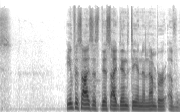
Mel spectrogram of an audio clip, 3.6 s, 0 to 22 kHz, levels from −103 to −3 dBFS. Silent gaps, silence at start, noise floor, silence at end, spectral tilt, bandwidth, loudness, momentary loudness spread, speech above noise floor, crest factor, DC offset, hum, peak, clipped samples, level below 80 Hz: none; 0 s; -77 dBFS; 0 s; -5 dB/octave; 17.5 kHz; -31 LUFS; 11 LU; 47 dB; 22 dB; under 0.1%; none; -10 dBFS; under 0.1%; -76 dBFS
